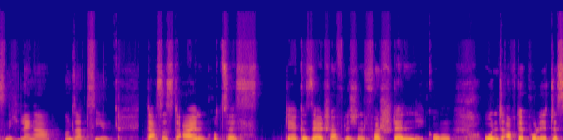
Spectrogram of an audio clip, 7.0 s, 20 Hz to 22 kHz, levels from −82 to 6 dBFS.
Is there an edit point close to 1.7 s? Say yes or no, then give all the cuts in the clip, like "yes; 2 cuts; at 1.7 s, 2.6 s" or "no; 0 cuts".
yes; 1 cut; at 1.7 s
